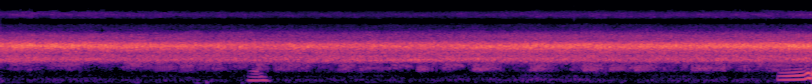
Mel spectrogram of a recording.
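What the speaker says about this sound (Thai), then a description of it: "ร้องดังมากครับผมเสียงเขียด เสียงดังจนแสบหูครับ" Loud, dense frog chorus at the end of the rainy season, a continuous shrill calling that fills the whole clip without a break, with a couple of brief low croaks standing out near the start and the end.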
